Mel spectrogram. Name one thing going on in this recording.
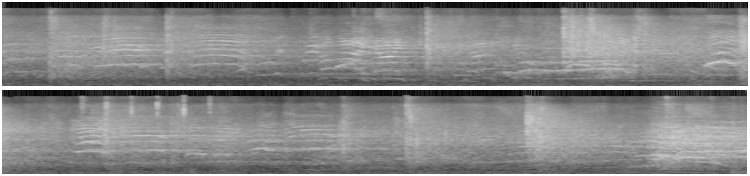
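Spectators shout and cheer nearby in a large echoing rink.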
